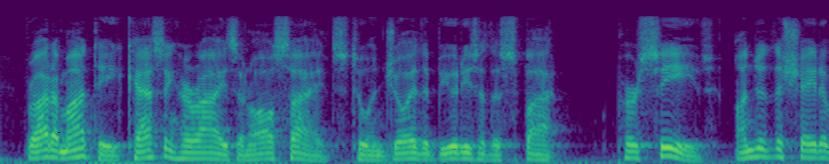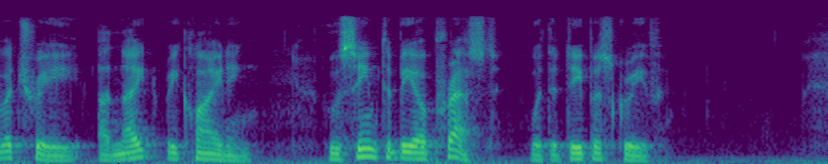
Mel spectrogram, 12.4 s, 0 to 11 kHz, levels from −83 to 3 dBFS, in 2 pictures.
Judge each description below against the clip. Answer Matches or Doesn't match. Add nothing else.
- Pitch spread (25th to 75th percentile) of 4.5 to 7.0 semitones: Matches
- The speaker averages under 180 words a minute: Matches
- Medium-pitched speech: Doesn't match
